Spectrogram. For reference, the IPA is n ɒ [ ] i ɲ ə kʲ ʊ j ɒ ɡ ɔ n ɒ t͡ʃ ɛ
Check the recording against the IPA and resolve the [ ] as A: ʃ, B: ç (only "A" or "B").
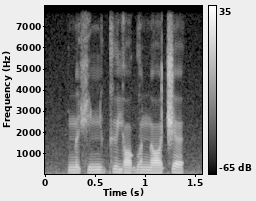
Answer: B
